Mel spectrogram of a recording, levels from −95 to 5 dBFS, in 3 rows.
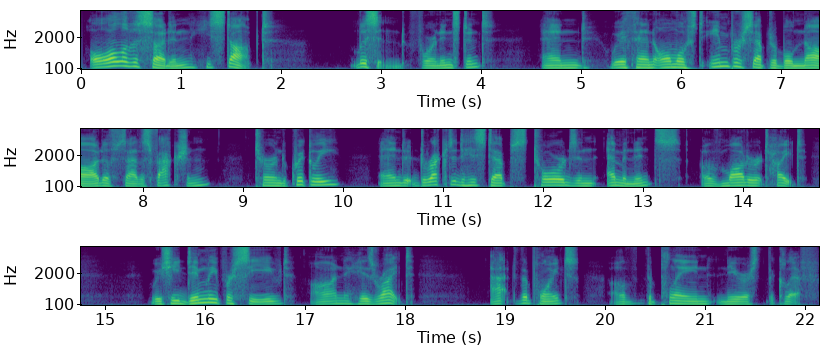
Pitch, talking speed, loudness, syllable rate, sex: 130 Hz, 125 wpm, -21 LUFS, 4.3 syllables/s, male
